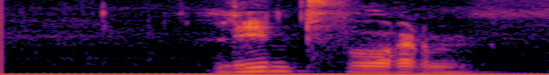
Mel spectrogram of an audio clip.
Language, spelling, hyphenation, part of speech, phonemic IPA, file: Dutch, lintworm, lint‧worm, noun, /ˈlɪntʋɔrm/, Nl-lintworm.ogg
- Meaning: tapeworm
